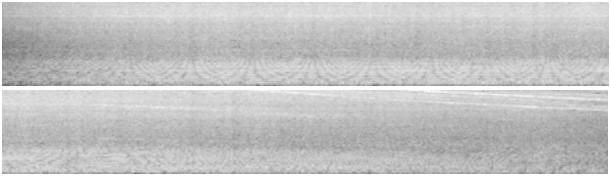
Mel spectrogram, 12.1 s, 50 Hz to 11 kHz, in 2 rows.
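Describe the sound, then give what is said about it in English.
A propeller aircraft near an airport at AirVenture 2014 drones loudly and steadily overhead with a strong harmonic hum, its pitch slowly shifting as it passes by, with a faint high whine above. “is there an airport around here somewhere?”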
